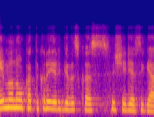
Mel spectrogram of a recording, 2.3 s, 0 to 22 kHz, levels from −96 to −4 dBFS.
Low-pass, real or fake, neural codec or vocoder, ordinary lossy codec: 7.2 kHz; fake; codec, 16 kHz, 1.1 kbps, Voila-Tokenizer; Opus, 24 kbps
